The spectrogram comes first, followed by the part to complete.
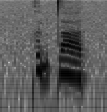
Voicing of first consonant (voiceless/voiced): voiceless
